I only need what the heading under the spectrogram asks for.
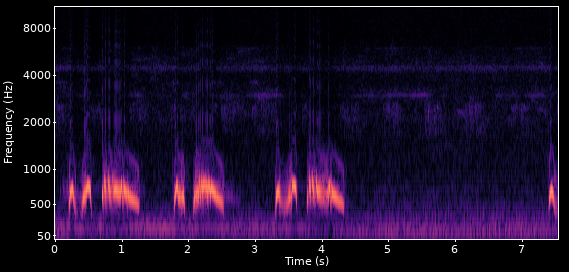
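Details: Spotted dove lure call to provoke wild doves: three phrases of a double hoot followed by a drawn coo that bends down. The phrases come close together early, then there is quiet with light background noise.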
